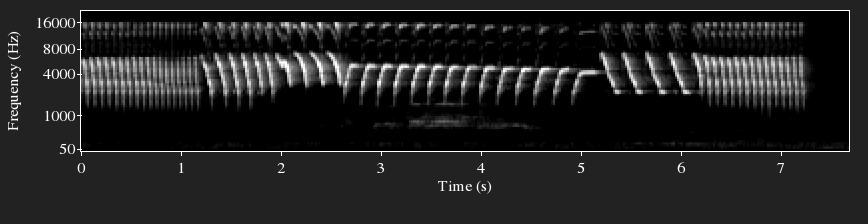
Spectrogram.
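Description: A Spanish Timbrado canary sings a continuous run of high, metallic rolling trills, shifting every second or so between fast clicking tours and sweeping whistled notes.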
